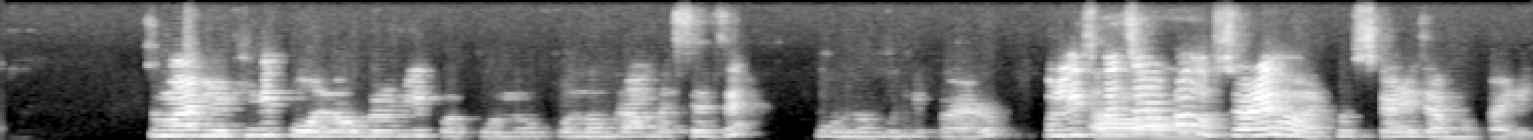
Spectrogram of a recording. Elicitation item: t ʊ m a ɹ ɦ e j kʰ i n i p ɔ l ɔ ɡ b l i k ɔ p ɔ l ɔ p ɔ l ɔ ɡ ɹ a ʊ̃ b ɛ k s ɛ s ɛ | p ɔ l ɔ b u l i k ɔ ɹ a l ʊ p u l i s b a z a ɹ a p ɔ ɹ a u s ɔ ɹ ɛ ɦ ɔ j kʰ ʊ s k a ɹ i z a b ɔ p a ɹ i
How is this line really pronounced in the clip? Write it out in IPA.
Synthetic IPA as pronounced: t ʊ m a ɹ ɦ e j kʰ i n i p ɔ l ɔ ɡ b l i k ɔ p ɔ l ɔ p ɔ l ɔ ɡ ɹ a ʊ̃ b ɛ s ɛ z ɛ | p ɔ l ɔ b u l i k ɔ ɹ a ɹ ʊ p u l i s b a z a ɹ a p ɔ ɹ a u s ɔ ɹ ɛ ɦ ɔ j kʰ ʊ s k a ɹ i z a b ɔ p a ɹ i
